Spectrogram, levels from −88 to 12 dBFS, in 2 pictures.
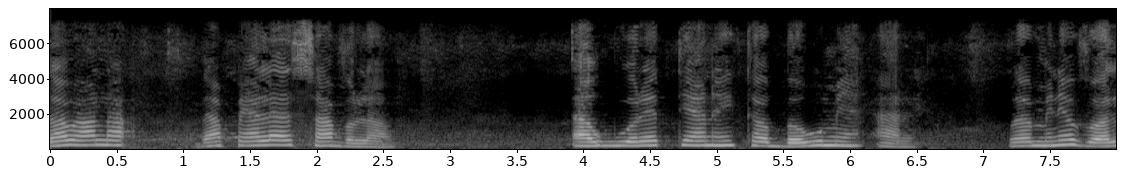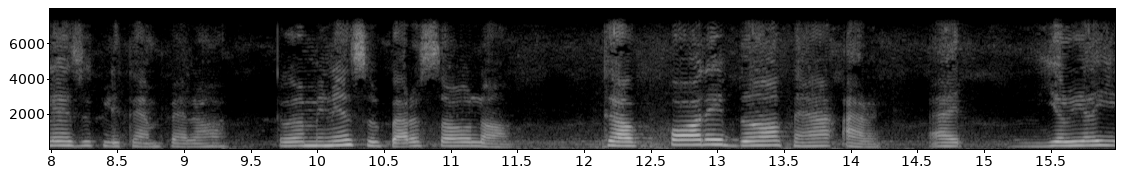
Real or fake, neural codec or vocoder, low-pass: fake; codec, 24 kHz, 0.9 kbps, WavTokenizer, medium speech release version 2; 7.2 kHz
